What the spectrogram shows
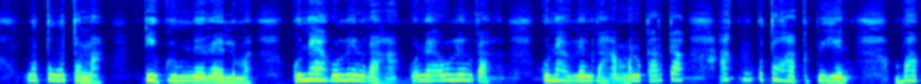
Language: Hakö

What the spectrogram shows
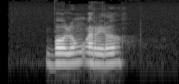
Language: Hakha Chin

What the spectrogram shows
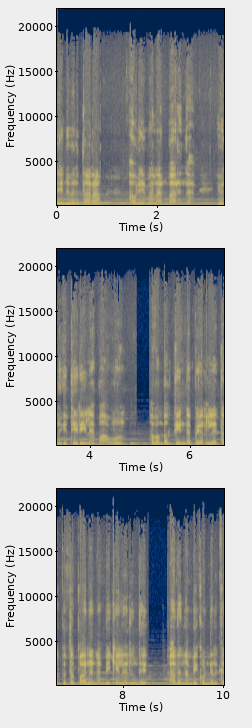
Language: Tamil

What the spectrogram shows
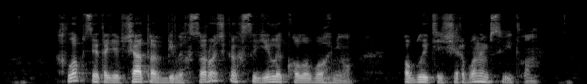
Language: Ukrainian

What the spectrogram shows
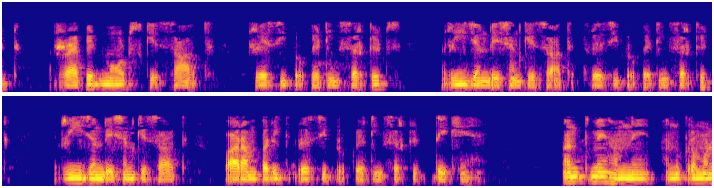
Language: Hindi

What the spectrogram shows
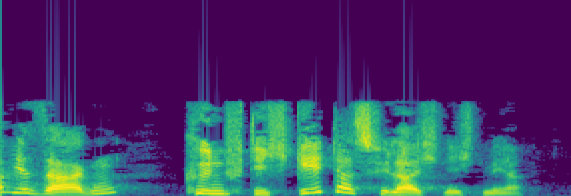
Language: German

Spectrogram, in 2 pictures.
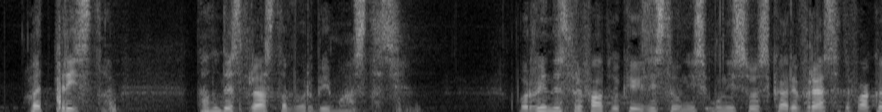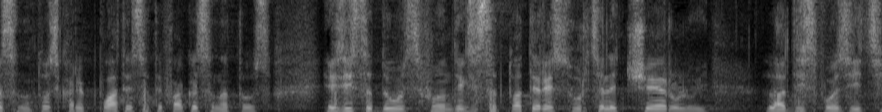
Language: Romanian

